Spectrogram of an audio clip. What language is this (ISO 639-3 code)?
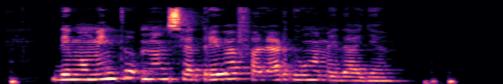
glg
